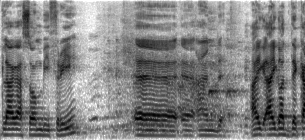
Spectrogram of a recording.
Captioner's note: audience laughing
